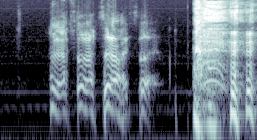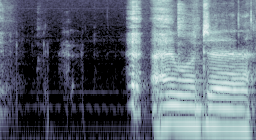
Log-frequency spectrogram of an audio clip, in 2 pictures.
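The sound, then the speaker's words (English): A man coughs as he wakes up, in a series of short, rough bursts, then one louder hacking fit, followed by a strained vocal groan; the coughing sounds acted out by a voice. “All of you hear him coughing.”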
